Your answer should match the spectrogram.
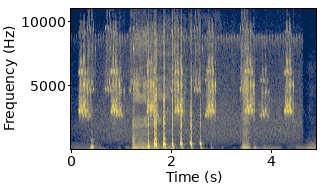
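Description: Crickets chirp in short, shrill, evenly spaced bursts, with a quick run of low thumping pulses breaking in midway before the steady chirping resumes alone.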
